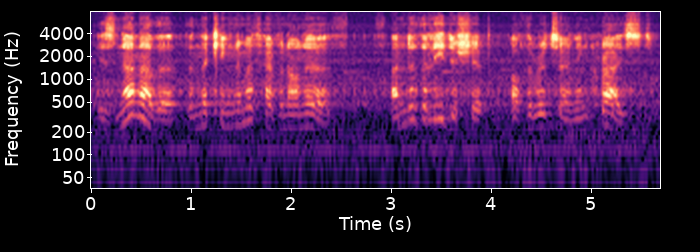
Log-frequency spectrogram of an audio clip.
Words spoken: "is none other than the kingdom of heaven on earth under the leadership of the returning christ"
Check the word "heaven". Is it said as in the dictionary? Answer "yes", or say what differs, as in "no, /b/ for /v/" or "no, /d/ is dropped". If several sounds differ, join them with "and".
yes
